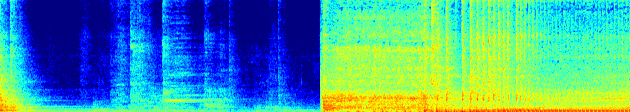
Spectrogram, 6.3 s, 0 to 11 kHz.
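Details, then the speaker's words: Craftsman LT1000 riding mower after restoration and steering arm install, deck back on: quiet, then the engine catches at once and settles into a steady, even chug with no misses; normal start and run before steering test. "Let's just back it on up, or turn it on, back it up, use it, turn the blades on, and steer."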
